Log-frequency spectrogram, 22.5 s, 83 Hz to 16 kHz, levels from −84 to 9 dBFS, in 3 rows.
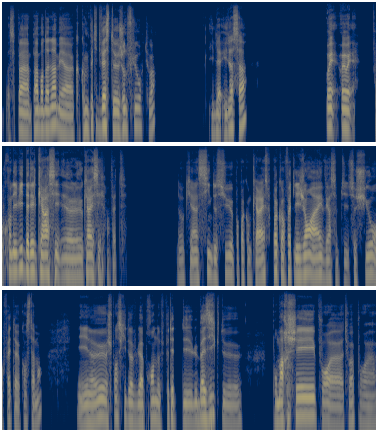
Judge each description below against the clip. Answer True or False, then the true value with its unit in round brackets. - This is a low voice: True (125 Hz)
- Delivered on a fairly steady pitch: False (3.5 semitones)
